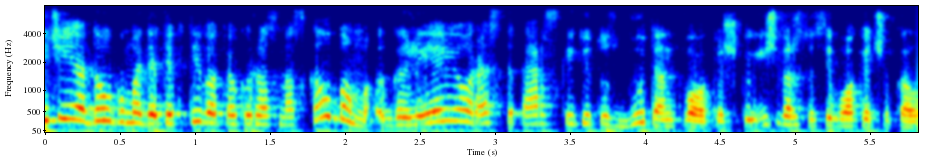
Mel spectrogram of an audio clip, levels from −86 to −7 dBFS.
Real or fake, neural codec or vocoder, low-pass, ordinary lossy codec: real; none; 7.2 kHz; Opus, 16 kbps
